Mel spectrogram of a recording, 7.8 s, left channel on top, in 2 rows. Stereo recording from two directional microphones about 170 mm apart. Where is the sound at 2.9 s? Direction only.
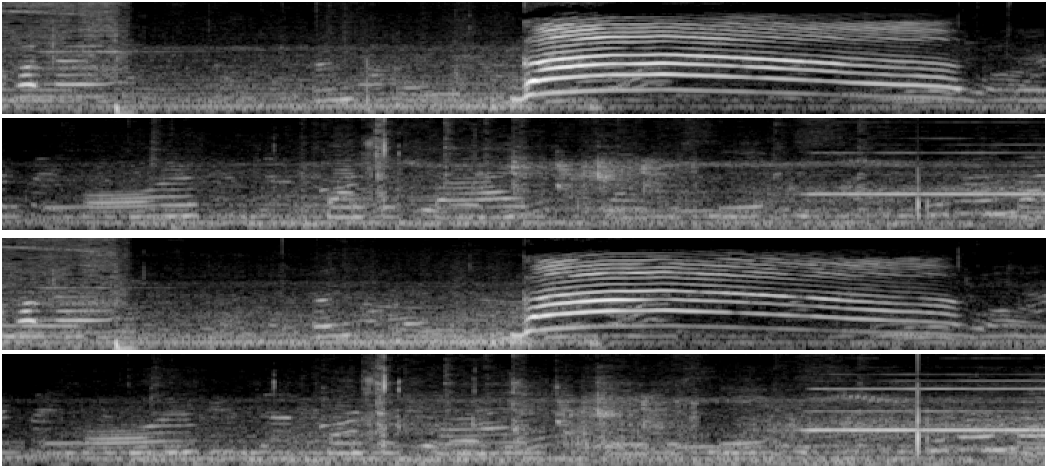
35° left (ahead or behind).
